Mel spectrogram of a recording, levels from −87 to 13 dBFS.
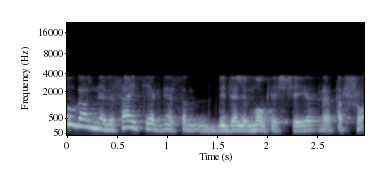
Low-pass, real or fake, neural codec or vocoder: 3.6 kHz; real; none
